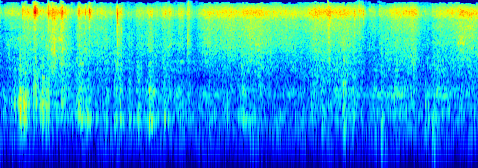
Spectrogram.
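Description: A large diamond-painting canvas with its plastic cover film being rolled up by hand: irregular rustling and crinkling, with small scuffs and clicks throughout.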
